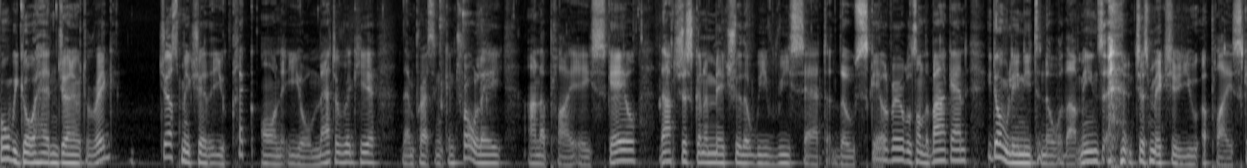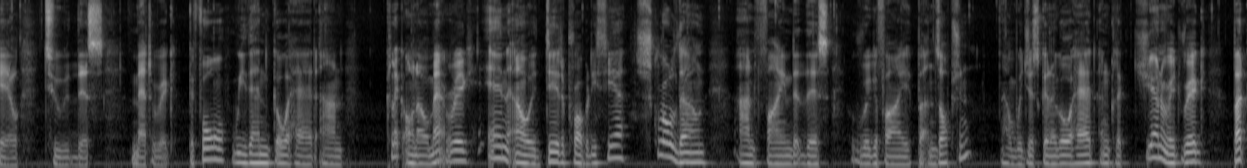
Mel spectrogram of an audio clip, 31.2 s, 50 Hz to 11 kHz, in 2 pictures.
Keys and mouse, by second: 2.7 click, 5.6 ctrl+a, 7.7 click, 19.4 click.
